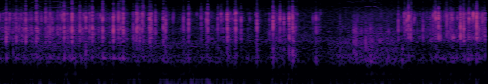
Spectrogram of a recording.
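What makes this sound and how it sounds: Long dark-painted nails of both hands rapidly tap and scratch a flat sheet of small acrylic rhinestones, rows of tiny faceted stones on a grey plastic mesh backing, lying on a wooden board. The result is quiet, dense, bright crinkling clicks and scratches with almost no low end. The sound eases briefly just after the midpoint, then picks up again toward the end.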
